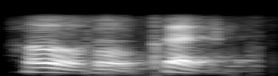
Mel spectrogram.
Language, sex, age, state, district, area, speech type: Marathi, female, 60+, Maharashtra, Pune, urban, conversation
